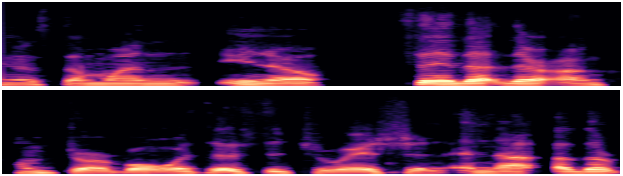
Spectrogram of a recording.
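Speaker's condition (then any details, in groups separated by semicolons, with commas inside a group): Cerebral palsy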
